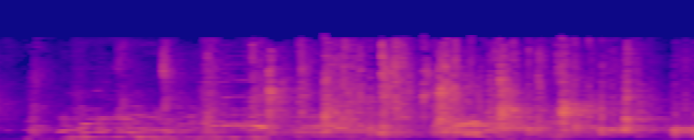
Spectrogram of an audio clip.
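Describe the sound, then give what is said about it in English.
A crowd of men clapping steadily, a dense patter of applause mixed with rising whoops and cheers, holding at an even loudness for a few seconds. “Those are all the men clapping.”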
